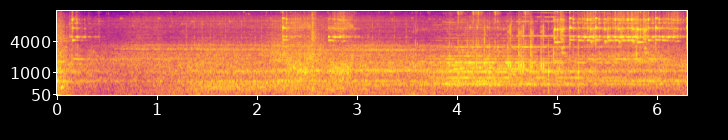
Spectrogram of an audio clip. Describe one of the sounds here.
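Soft ambient game music plays steadily.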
